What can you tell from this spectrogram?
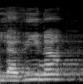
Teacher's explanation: जाल को बारीक पढ़ना है और या मद्दा है यहाँ पर।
